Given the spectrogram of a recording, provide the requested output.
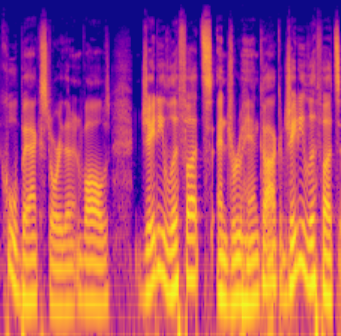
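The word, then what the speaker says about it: Lifshitz: So JD Lifutz, I believe is how his name is pronounced, and Drew Hancock were actually able to link up through a mutual friend.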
